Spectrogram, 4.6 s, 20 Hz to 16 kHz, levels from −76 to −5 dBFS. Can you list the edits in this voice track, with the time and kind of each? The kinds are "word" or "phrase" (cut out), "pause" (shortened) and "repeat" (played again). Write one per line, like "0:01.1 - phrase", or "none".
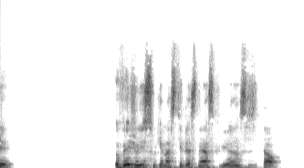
0:02.3 - word
0:03.0 - word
